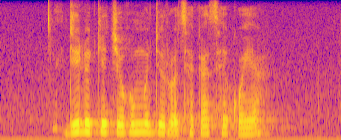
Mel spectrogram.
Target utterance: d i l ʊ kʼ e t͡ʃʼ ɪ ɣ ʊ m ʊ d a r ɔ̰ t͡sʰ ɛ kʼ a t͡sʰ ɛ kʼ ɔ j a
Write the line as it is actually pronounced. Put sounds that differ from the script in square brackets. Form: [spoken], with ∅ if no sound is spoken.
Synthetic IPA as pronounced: d i l ʊ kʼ e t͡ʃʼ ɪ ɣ ʊ m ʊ d [i] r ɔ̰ t͡sʰ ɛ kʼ a t͡sʰ ɛ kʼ ɔ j a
